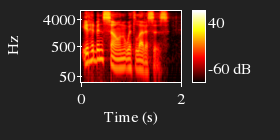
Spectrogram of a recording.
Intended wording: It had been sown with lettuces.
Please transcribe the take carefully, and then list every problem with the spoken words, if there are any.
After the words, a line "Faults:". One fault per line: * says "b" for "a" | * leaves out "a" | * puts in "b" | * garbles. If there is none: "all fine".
It had been sown with lettuces.
Faults:
all fine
